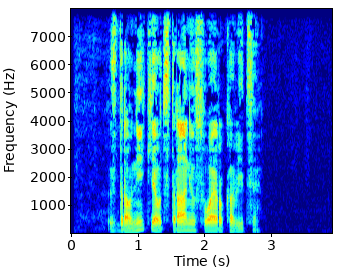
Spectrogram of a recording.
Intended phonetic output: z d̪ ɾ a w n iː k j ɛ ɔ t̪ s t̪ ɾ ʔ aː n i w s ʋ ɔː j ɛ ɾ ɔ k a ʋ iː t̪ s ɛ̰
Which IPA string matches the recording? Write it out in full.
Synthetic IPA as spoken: z d̪ ɾ a w n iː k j ɛ ɔ t̪ s t̪ ɾ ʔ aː n i w s ʋ ɔː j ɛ ɾ ɔ k a ʋ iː t̪ s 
